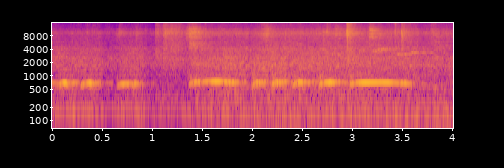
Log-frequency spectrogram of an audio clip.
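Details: Bangkok-type zebra dove trading calls with other birds: two short clipped coo groups, a pause, then a longer run of steady, slightly rippling low coos.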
